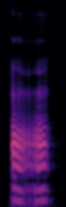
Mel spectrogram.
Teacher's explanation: the third tone goes down from a low pitch then Rises to the middle of the pitch range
